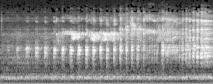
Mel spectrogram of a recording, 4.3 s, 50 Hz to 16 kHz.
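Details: Northern fulmar recorded in Reykjavik, Iceland, on 25 April 2024: a rapid run of harsh, guttural pulses, about three to four a second, that grows louder and denser halfway through, over a steady low background hum.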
